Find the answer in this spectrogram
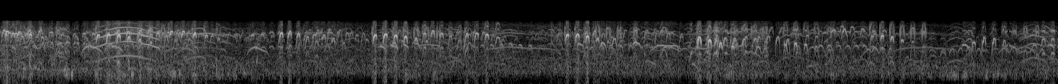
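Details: A flock of wandering whistling ducks keeps up a dense chorus of thin, high whistles, many voices overlapping in quick bursts every second or so; a recording used as a lure call.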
